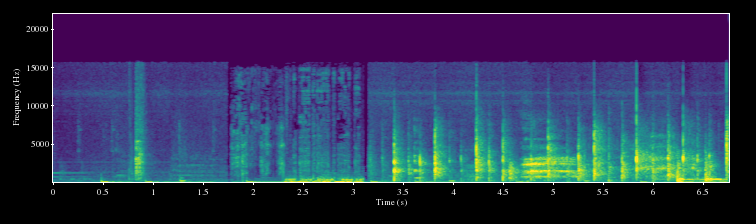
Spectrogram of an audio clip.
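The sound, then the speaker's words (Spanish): Quick, irregular hand taps and scratchy brushing strokes play a loose, syncopated improvised jazz rhythm, with sharp percussive hits scattered unevenly and a brief patch of rustling scrapes in the middle. “Estoy tocando un jazz, escuchas que el tiempo va eh, desacorde de la voz.”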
